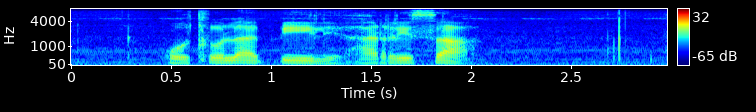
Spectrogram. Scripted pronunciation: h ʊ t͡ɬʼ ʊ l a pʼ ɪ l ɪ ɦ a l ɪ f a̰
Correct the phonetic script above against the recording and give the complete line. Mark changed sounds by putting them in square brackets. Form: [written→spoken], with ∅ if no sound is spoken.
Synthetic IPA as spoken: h ʊ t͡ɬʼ ʊ l a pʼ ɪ l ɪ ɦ a [l→r] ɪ [f→s] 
